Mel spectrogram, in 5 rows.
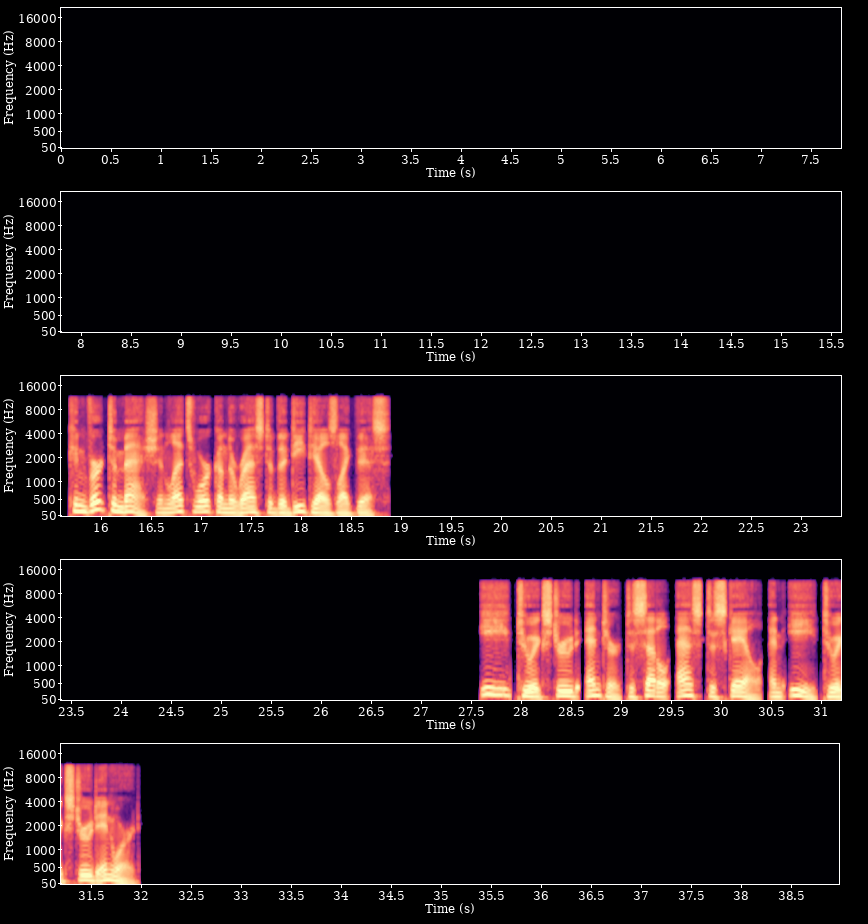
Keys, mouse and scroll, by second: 2.7 Tab, 3.1 middle click, 3.9 middle click, 4.3 Tab, 4.7 middle click, 6.0 click, 6.7 middle click, 6.7 middle click, 7.9 g, 9.2 Tab, 9.5 middle click, 9.7 middle click, 12.5-13.1 scroll down 4, 13.1 middle click, 13.2 middle click, 14.1 middle click, 14.1 middle click, 14.4 middle click, 15.6 middle click, 16.5 click, 17.9 right click, 20.2 Tab, 20.9 3, 21.2 2, 21.9 alt+click, 22.6 middle click, 23.2 middle click, 26.9 ctrl+z, 27.9 e, 28.3 s, 31.9 KP_1, 32.4 shift+z, 32.8-34.4 scroll up 4, 34.4 e, 37.4 s.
